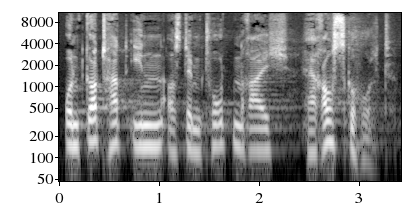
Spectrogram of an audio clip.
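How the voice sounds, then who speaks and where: A man preaching a sermon as pastor, solemn and deliberate, his loudness rising and falling. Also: fairly high pitch, fairly even intonation. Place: church. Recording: long church reverb.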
